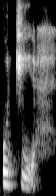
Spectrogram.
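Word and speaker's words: uġigħ: It ends with an ein, which means that it is a h sound, uġieħ.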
